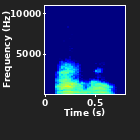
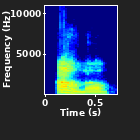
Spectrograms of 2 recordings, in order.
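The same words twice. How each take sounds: First: Said in the usual way. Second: I don't know, pushed harder; emphatic repeat; louder repeat. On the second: Real, not acted. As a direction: lean on it the second time.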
